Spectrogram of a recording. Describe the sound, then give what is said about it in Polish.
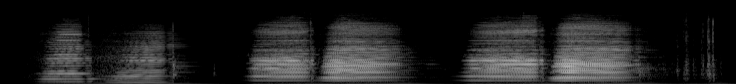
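Single-row hand accordion with two flap-style bass buttons: a couple of short reedy bass tones, then two long, full sustained chords as the bellows are pushed closed and then drawn open. “Harmonia ręczna jednorzędowa na dwa basy klapkowe, łopatkowe. Gram najpierw basy, najpierw ściągam miech, potem rozciągam.”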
